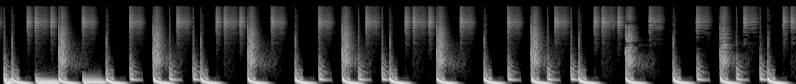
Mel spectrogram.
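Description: Tech house music: a drum-machine kick on every beat, about two a second, with hi-hats over it. A low bass line drops out about a second in, leaving the bare beat.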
